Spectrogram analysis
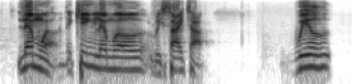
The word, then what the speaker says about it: Lemuel: And I know that the King Lemon, am I pronouncing it well? Lemuel, the King Lemuel Recital will come to stay.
